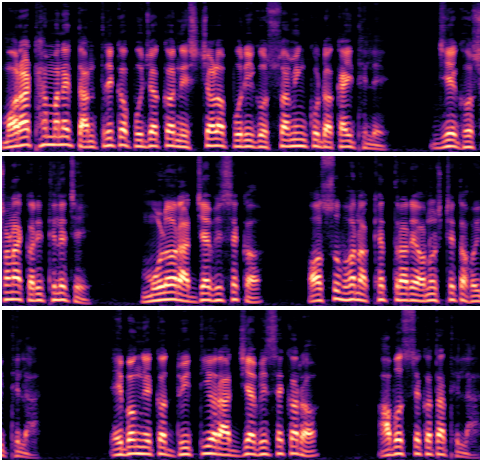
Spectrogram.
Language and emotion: Odia, neutral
